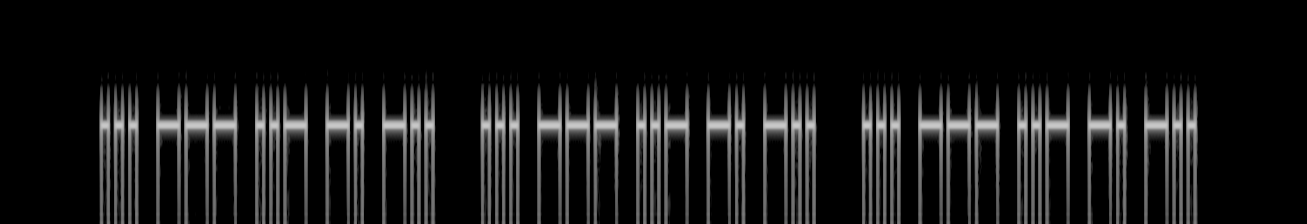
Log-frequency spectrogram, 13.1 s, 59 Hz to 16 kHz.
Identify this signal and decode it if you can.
Morse code, heard as a keyed tone, about 17 wpm, 700 Hz. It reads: SOUND SOUND SOUND
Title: Top 200 Words Repeated 17wpm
